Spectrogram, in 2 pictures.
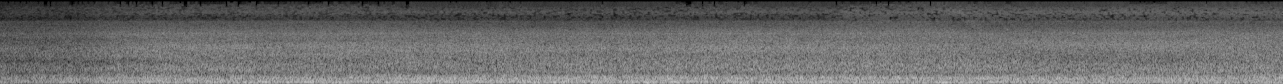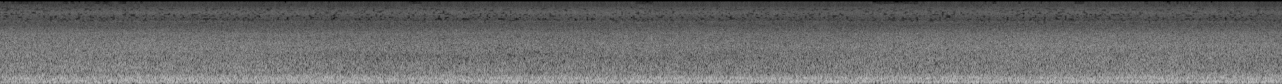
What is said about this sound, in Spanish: El lugar más famoso de la Mixteca oaxaqueña, Cascada La Esmeralda.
